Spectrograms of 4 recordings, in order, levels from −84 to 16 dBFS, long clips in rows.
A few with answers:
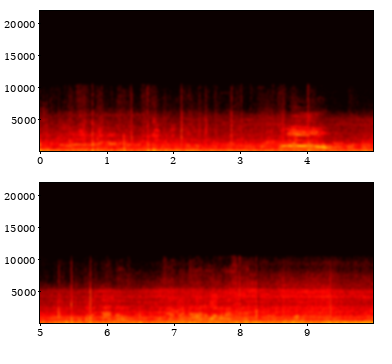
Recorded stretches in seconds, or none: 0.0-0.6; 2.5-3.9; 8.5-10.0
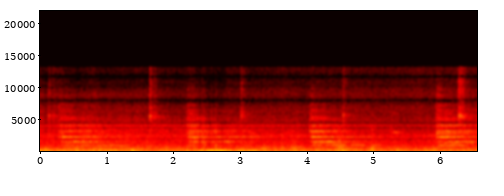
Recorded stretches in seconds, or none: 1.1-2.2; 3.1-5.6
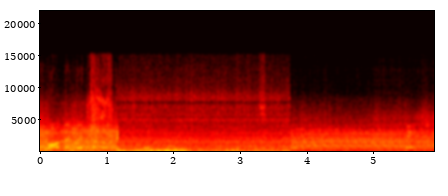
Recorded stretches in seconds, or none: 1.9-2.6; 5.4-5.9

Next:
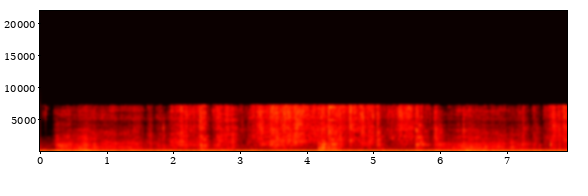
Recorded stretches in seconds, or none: 3.0-5.9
